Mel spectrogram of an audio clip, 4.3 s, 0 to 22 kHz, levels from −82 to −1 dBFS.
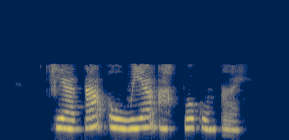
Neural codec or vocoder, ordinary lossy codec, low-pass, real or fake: codec, 16 kHz, 4 kbps, X-Codec, HuBERT features, trained on balanced general audio; AAC, 16 kbps; 7.2 kHz; fake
